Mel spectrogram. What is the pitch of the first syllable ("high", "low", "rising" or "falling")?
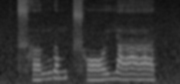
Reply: rising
